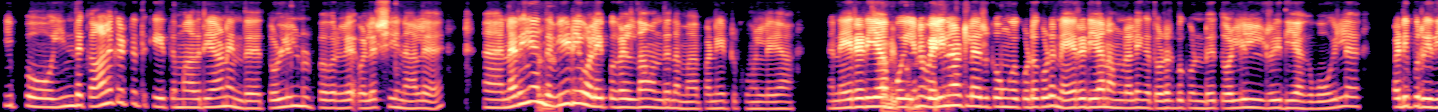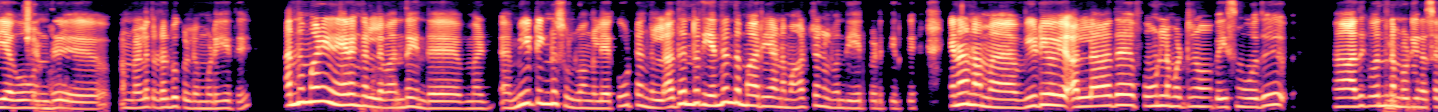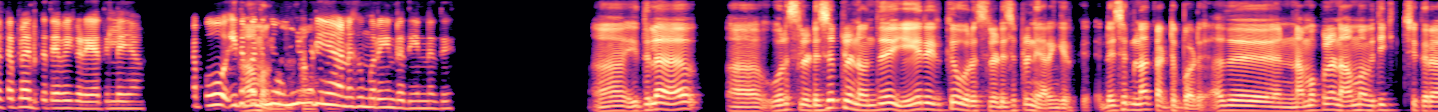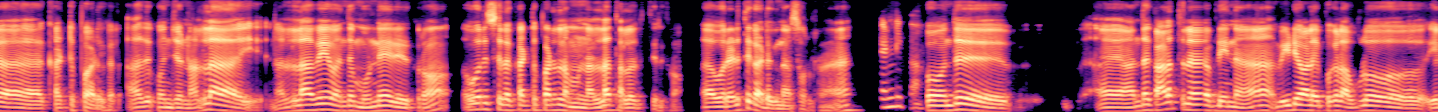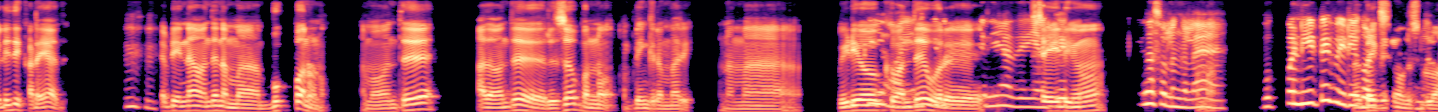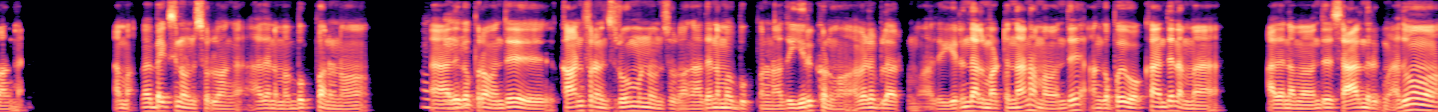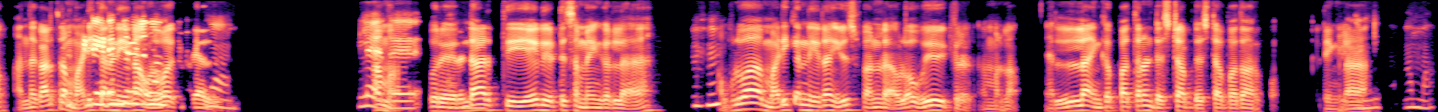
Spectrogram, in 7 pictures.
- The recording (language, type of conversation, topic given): Tamil, podcast, வீடியோ அழைப்புகள் நேரில் நடைபெறும் கூட்டங்களை பெரும்பாலும் மாற்றியுள்ளதா என்று நீங்கள் எப்படி நினைக்கிறீர்கள்?
- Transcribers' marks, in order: tapping; other noise; other background noise; in English: "மீட்டிங்குன்னு"; in English: "செட்டப்லாம்"; drawn out: "இதுல"; in English: "டிசிப்ளின்"; in English: "டிசிப்ளின்"; in English: "டிசிப்ளின்னா"; drawn out: "அது"; "விதிச்சுக்கிற" said as "விதிக்குச்சுக்கிற"; drawn out: "வந்து"; drawn out: "அவ்வளோ"; in English: "புக்"; in English: "ரிசர்வ்"; unintelligible speech; in English: "புக்"; in English: "வீடியோ கால்"; in English: "வெப் எக்ஸ்ன்னு"; unintelligible speech; in English: "வெப் எக்ஸ்ன்னு"; in English: "புக்"; in English: "ஓகே"; in English: "கான்ஃபரன்ஸ் ரூமுன்னு"; in English: "புக்"; in English: "அவைலபிளா"; in English: "யூஸ்"; in English: "டெஸ்க்டாப் டெஸ்க்டாப்பா"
